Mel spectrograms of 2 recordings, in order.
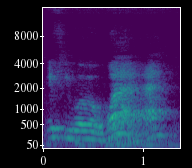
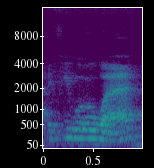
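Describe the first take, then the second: First: The vowels are said with a bouncing pitch. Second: The vowels are said evenly, without bounce. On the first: "there's like a bounce in there" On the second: "she wouldn't say"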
